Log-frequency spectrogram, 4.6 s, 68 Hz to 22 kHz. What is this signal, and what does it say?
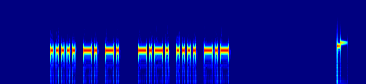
Morse code, heard as a keyed tone, about 36 wpm, 700 Hz. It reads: 5NN CHK
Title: Ontario QSO Party Exchange 35wpm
